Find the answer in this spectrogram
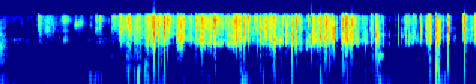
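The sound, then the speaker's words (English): Crinkling of a crisp packet being handled, a dense, bright crackling that starts after a near-silent second and keeps rustling unevenly to the end with no one talking. “I just like grab a crisp packet or something.”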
